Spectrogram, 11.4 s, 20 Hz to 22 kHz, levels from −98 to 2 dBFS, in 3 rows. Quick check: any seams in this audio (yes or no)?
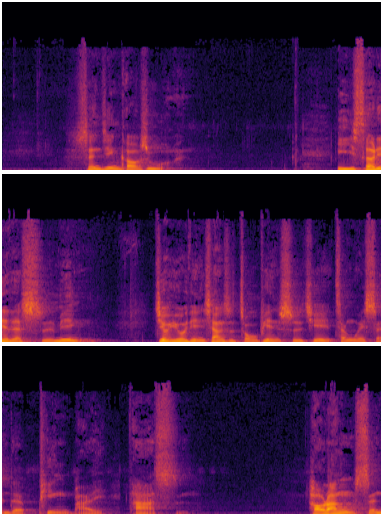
yes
